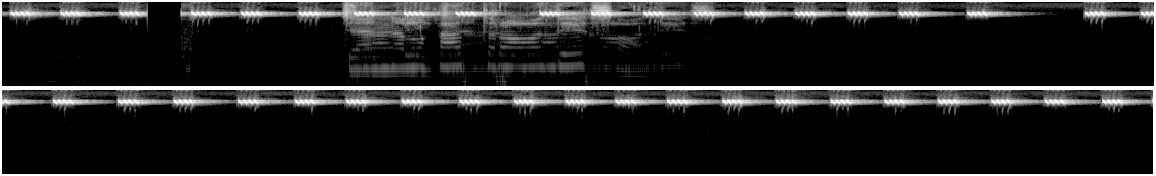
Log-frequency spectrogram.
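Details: Shrill, clear chirping of a male jerabang cricket, fast and regular throughout. Early on, a brief lower-pitched voice-like sound rises over the chirps, and the song pauses briefly before continuing steadily.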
